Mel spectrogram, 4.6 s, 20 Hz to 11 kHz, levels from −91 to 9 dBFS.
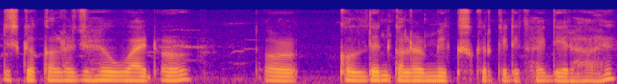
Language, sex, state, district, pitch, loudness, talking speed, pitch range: Hindi, male, Arunachal Pradesh, Papum Pare, 125 Hz, -17 LUFS, 180 wpm, 120-130 Hz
